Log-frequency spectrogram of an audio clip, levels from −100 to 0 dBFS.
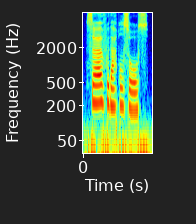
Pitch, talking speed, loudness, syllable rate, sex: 200 Hz, 170 wpm, -17 LUFS, 5.7 syllables/s, female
